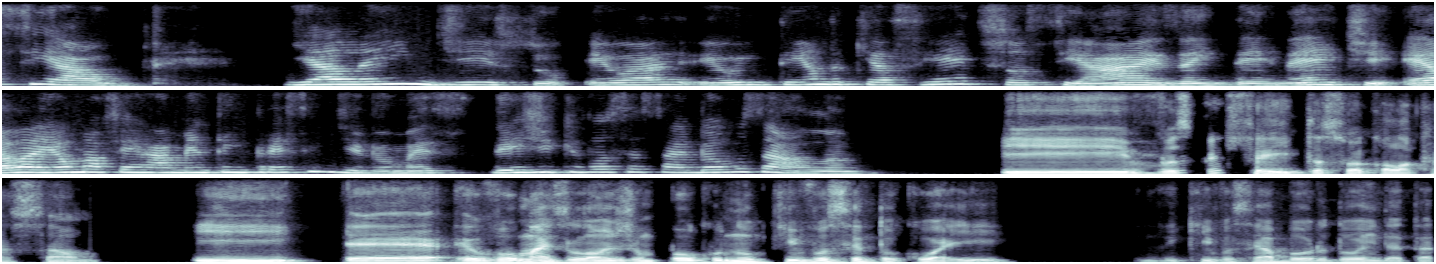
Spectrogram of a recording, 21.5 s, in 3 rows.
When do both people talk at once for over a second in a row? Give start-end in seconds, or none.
none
